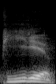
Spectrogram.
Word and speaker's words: will: 자, 그런 뜻이 있는데 이게 실제로 이 독일에서는 이 will이 발음이 빌이에요. 빌. 왜냐하면 독일어에서 영어가 많이 발전을 했습니다. 그래서 이게 이 볼인데 이게 독일어에서는 아직도 이 will을 will로 읽어요.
